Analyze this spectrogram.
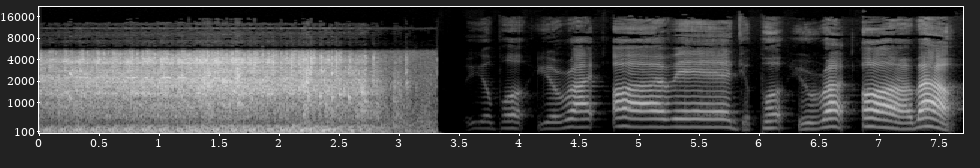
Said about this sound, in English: Oh, hang on. I hear the noise of a motorbike.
